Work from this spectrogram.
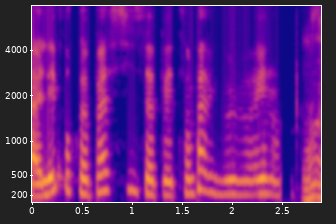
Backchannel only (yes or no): no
